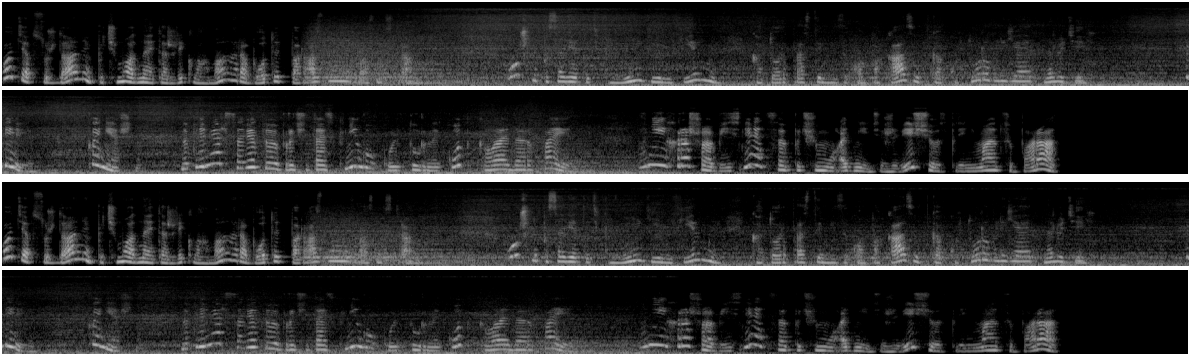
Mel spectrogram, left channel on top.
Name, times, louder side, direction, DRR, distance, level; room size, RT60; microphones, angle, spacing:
voice 1, 0.0-4.2 4.5-10.9, equal, 10° right, 0.6 m, -31 dB
sound 1, 3.0-20.4, equal, 30° left, 0.7 m, -39 dB
sound 2, 6.3-18.7, left 9 dB, 85° right, 0.8 m, -44 dB
voice 2, 11.8-12.2 12.7-22.4, left 2 dB, 75° left, 0.6 m, -30 dB
2.9 x 2.8 x 2.3 m
head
